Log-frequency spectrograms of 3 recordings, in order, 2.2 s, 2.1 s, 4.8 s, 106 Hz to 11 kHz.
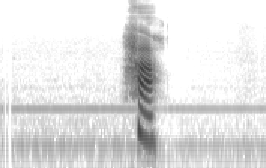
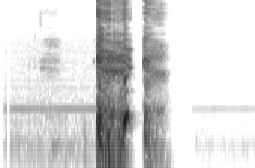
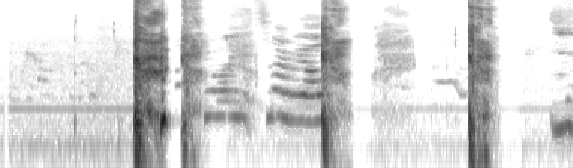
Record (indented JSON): {
  "exhalation_length": "2.2 s",
  "exhalation_amplitude": 27873,
  "exhalation_signal_mean_std_ratio": 0.22,
  "cough_length": "2.1 s",
  "cough_amplitude": 32768,
  "cough_signal_mean_std_ratio": 0.29,
  "three_cough_length": "4.8 s",
  "three_cough_amplitude": 32768,
  "three_cough_signal_mean_std_ratio": 0.28,
  "survey_phase": "beta (2021-08-13 to 2022-03-07)",
  "age": "18-44",
  "gender": "Female",
  "wearing_mask": "No",
  "symptom_cough_any": true,
  "symptom_runny_or_blocked_nose": true,
  "symptom_sore_throat": true,
  "symptom_abdominal_pain": true,
  "symptom_fatigue": true,
  "symptom_headache": true,
  "symptom_change_to_sense_of_smell_or_taste": true,
  "symptom_onset": "3 days",
  "smoker_status": "Never smoked",
  "respiratory_condition_asthma": false,
  "respiratory_condition_other": false,
  "recruitment_source": "Test and Trace",
  "submission_delay": "1 day",
  "covid_test_result": "Positive",
  "covid_test_method": "RT-qPCR"
}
